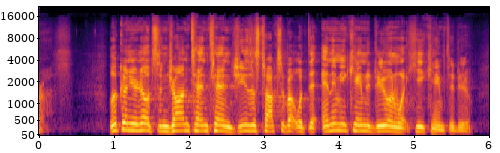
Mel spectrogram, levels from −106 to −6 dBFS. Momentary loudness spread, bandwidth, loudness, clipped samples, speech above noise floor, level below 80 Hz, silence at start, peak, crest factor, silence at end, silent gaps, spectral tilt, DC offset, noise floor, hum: 7 LU; 17 kHz; -19 LUFS; under 0.1%; 38 dB; -74 dBFS; 0 s; -2 dBFS; 18 dB; 0.25 s; none; -4 dB/octave; under 0.1%; -57 dBFS; none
